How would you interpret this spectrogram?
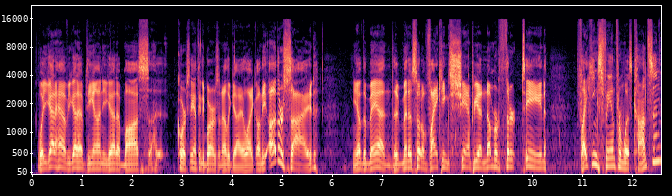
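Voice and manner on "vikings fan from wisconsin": puzzled rising tune at the end on "Wisconsin". Introducing a player to a co-commentator: questioning rising tone. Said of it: "You said that with a question mark".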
